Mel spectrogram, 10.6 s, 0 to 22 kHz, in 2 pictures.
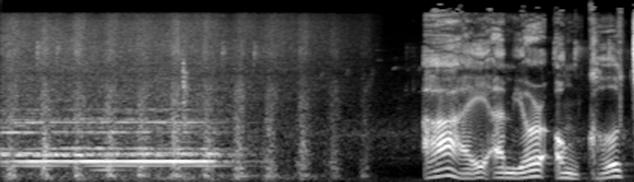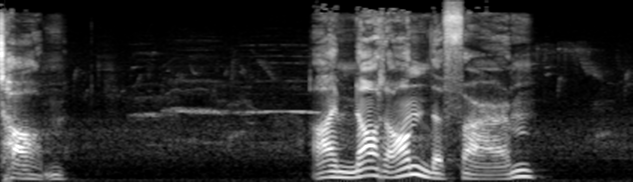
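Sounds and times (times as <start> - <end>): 
train whistle blowing: 0.0 - 2.4
train chugging on rails: 0.0 - 3.9
speech: 3.6 - 5.9, 7.9 - 9.8.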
